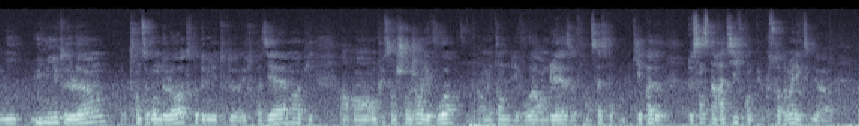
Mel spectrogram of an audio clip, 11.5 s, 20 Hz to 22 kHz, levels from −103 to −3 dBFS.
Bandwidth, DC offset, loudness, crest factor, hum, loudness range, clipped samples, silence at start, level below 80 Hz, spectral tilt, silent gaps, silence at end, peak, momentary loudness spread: 14.5 kHz; under 0.1%; -27 LUFS; 18 dB; none; 4 LU; under 0.1%; 0 s; -38 dBFS; -7 dB/octave; none; 0 s; -8 dBFS; 12 LU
